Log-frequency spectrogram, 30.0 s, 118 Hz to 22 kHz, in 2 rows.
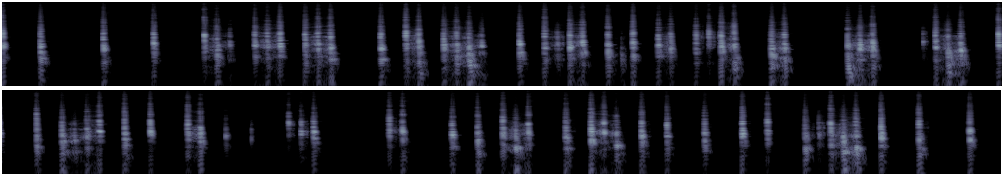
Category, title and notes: Sound effects > Electronic / Design
RGS-Random Glitch Sound 3
A random glitch sound with phaseplant granular. Sample used from Bandlab. Processed with ZL EQ, Waveshaper, Flstudio original Sampler, Vocodex.
Glitch, Robot, Texture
